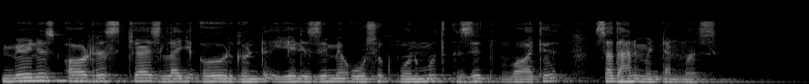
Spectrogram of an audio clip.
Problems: none marked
